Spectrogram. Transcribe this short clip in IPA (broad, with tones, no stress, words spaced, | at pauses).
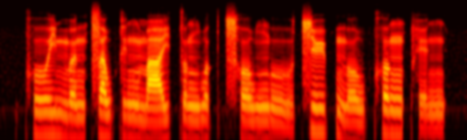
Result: kʰuː˧jmɵ˨n t͡sɐ˧wkɪ˨ŋ maː˨˧j t̪ʊ˨ŋwʊ˨k̚t͡sʰo˨w ŋuː˨˩t͡syː˥p̚n̪o˨wkʰʊ˥ŋ pʰɪ˨ŋ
